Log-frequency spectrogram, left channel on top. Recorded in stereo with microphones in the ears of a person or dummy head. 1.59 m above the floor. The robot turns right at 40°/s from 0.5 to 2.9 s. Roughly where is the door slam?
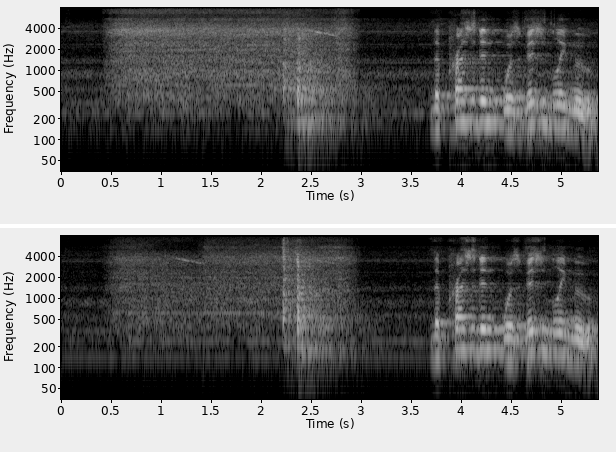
Right.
